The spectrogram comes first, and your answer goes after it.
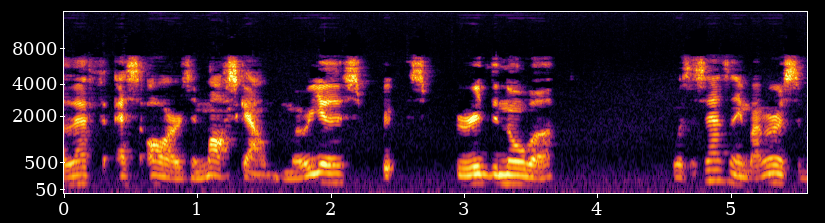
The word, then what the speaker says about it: Spiridonova: I know it's not Maria Spinach, but I do not know how to pronounce her name. Spiridonova. There are meeting the left SRs in Moscow. Maria Spiridonova was assassinated by members of Savinkov's combat squads.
